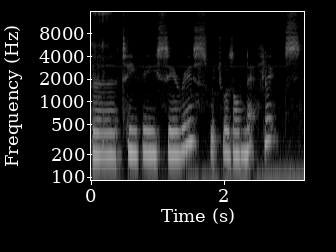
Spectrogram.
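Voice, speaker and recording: Breathing somewhat audibly, a woman at a medium pitch speaks very slowly in a dark, mellow tone. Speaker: book reviewer. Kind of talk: casual video book review. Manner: hesitant, many ums.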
